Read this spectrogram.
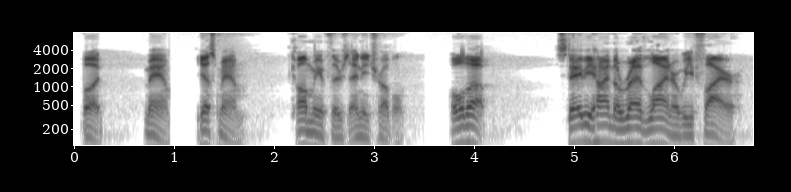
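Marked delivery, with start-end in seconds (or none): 3.8-6.7 high, firm guard's warning; stern threat, pitched up; warning challenge. Acted. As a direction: halt them with a raised voice. Guard warns visitor to halt.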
